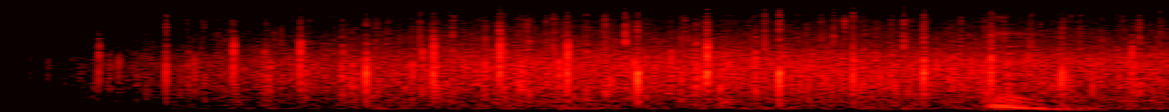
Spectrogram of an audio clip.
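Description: Audience applauding, dense clapping that fades in from silence over the first half second and then holds steady.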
